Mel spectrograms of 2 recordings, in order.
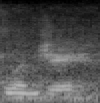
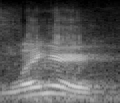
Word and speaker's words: Lingy: I know I did not just hear my name pronounced Linji. Lingy? What? I know I did. It's Lingy.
